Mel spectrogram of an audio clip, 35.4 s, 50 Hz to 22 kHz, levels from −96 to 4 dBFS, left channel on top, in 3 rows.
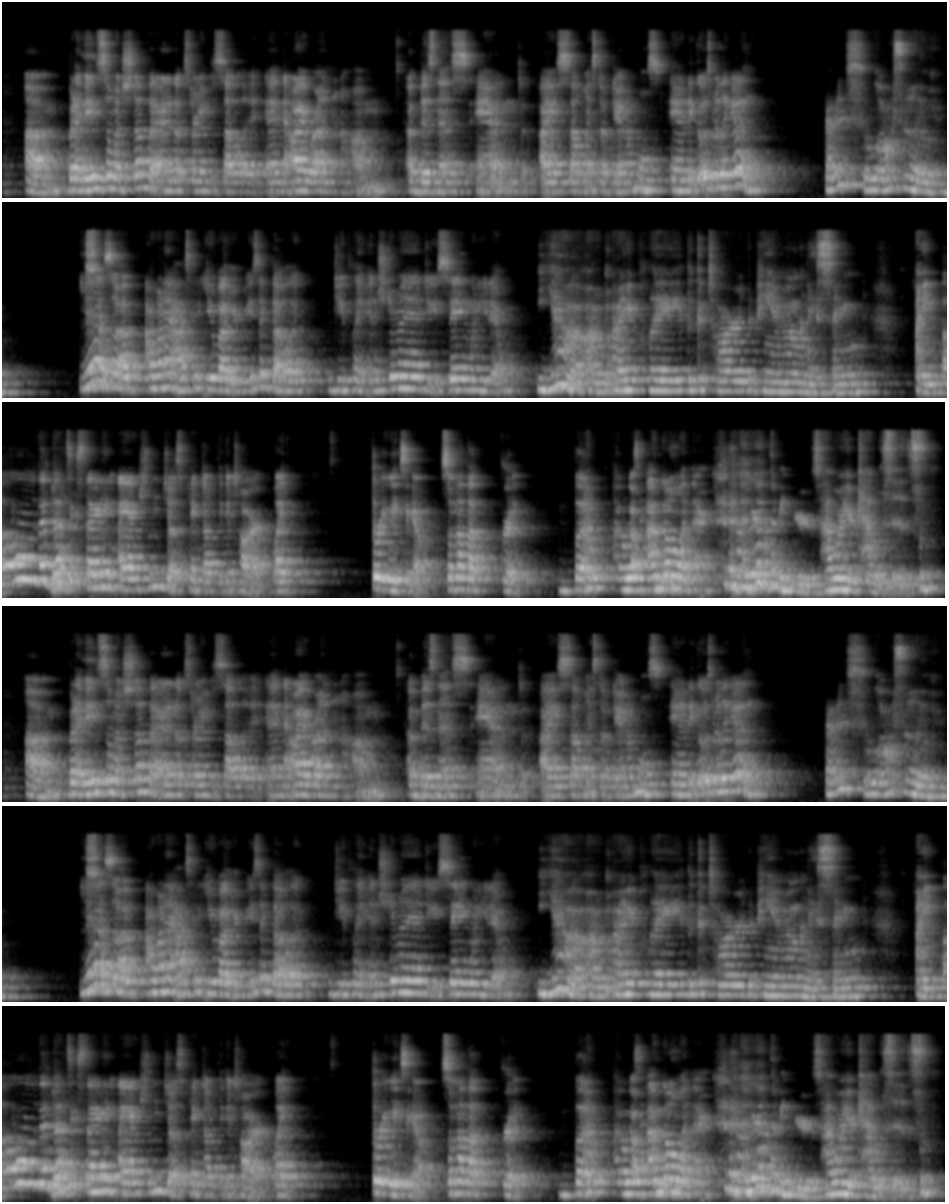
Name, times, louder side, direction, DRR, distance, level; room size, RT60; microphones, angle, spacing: voice 1, 0.3-4.8 5.1-9.4 12.8-15.5 15.9-18.1 23.6-24.4 24.7-27.2 28.3-29.6 29.9-30.1 30.6-31.0 31.3-33.3, left 2 dB, 85° left, -1 dB, 0.8 m, -29 dB
voice 2, 10.3-11.9 12.9-13.0 18.5-22.6 23.2-23.6 24.2-24.5 30.9-31.1 31.4-32.1 32.8-35.2, left 1 dB, 50° left, -1 dB, 0.6 m, -29 dB
3.2 x 2.1 x 2.5 m, 0.92 s
head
